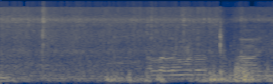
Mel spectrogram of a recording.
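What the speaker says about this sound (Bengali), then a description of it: "কিন্তু বাতাস দমকা হাওয়া" Gusty wind after a rain shower, a steady blustery rush with buffeting against the microphone that strengthens in the second half, with muffled voices and faint tones underneath.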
